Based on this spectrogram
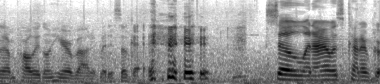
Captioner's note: chuckles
